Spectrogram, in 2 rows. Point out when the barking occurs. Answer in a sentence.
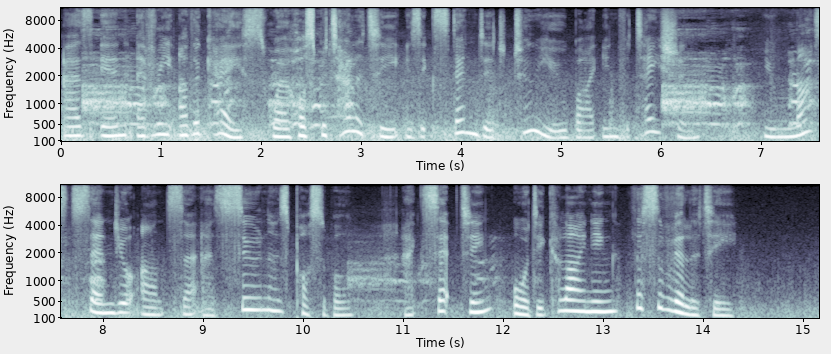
You can hear the barking from 0.2 to 3.0 s, from 6.0 to 8.1 s and from 10.4 to 12.4 s.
